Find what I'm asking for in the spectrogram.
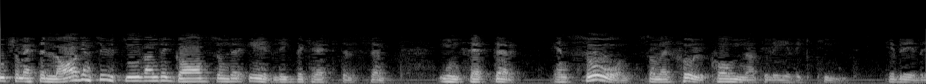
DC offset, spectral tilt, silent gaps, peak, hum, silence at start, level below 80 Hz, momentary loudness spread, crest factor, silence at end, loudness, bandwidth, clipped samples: under 0.1%; -13 dB/octave; none; -8 dBFS; none; 0 s; -50 dBFS; 16 LU; 14 dB; 0 s; -21 LUFS; 4.3 kHz; under 0.1%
